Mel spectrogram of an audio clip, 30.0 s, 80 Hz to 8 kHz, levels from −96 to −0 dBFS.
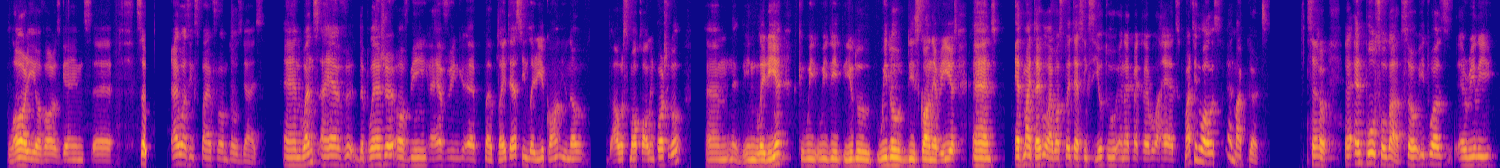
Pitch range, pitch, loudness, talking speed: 125-165 Hz, 135 Hz, -25 LUFS, 155 wpm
